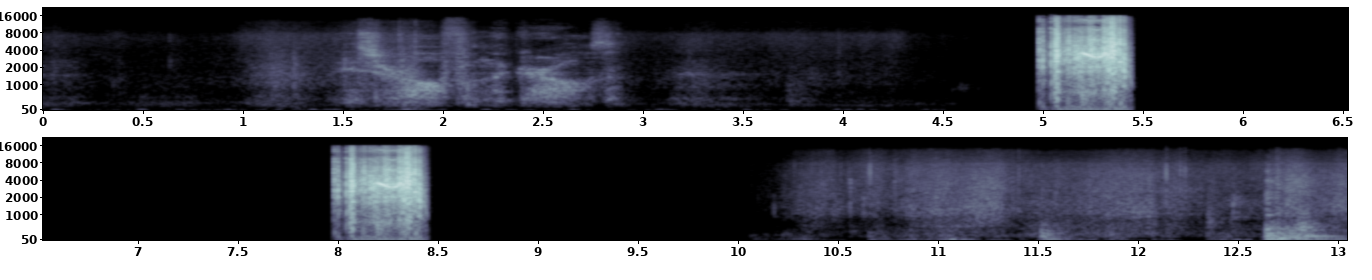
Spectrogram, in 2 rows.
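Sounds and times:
low murmured voice: 1.5 - 2.9
camera shutter click: 5.0 - 5.5, 8.0 - 8.5.

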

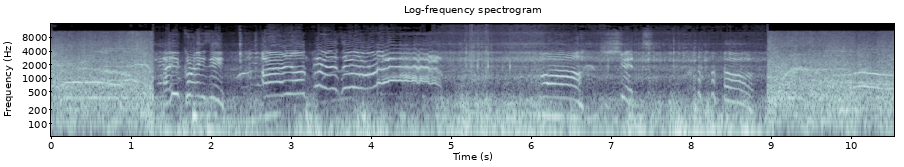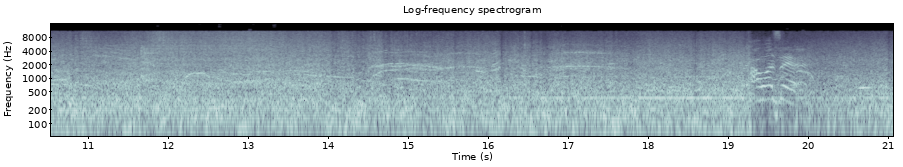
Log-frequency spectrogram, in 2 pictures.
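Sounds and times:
water rushing down a chute: 0.0 - 21.0
low rumble: 0.7 - 21.0
riders shouting and whooping: 3.3 - 4.9.

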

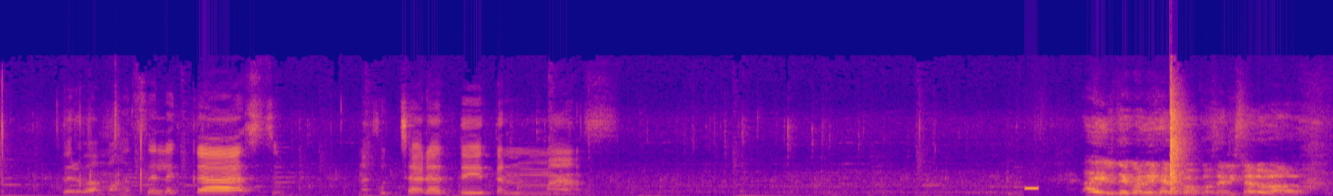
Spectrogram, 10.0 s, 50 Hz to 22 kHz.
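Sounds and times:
low background music: 0.0 - 9.5.

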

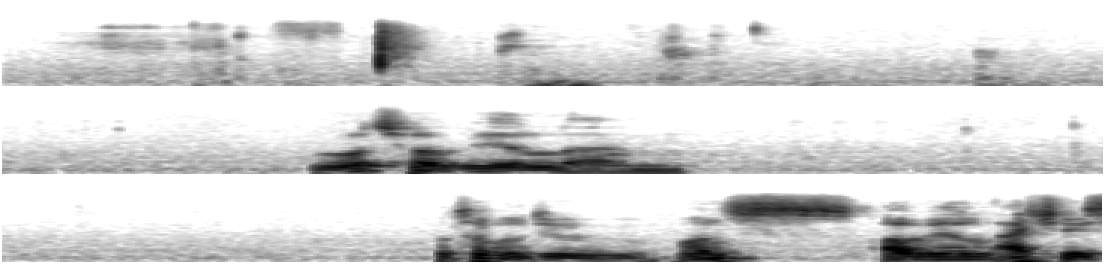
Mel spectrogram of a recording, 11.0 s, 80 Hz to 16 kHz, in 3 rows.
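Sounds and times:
faint soft rustles: 0.2 - 1.3.

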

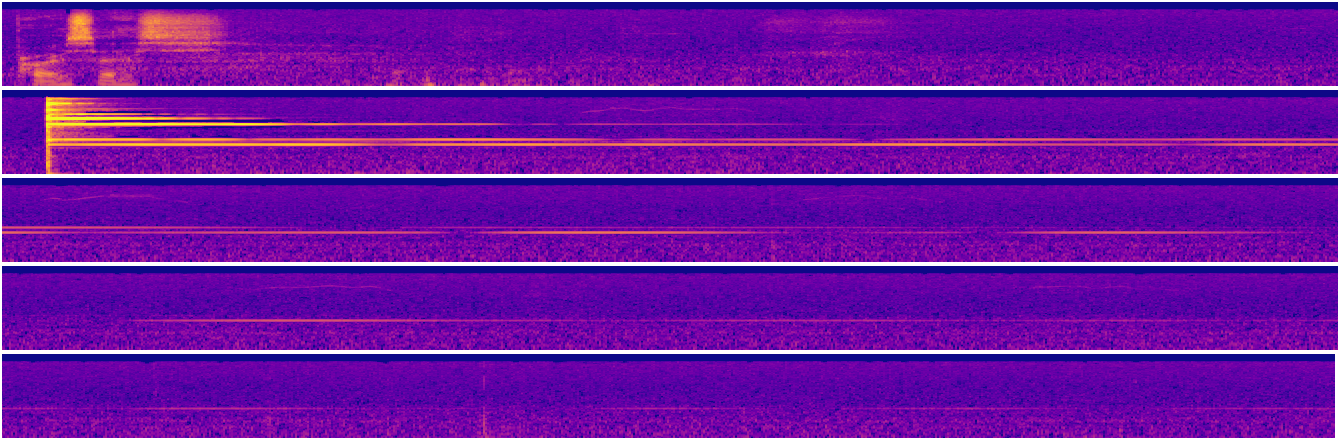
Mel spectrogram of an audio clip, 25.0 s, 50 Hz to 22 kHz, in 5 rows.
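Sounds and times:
tuning forks ringing: 5.2 - 25.0.

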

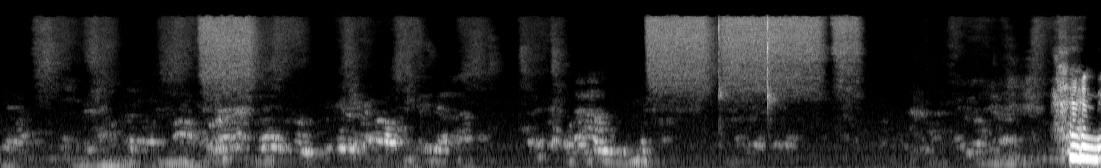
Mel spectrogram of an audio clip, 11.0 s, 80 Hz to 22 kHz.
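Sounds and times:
paint spray gun hissing: 2.0 - 2.6, 6.5 - 8.6.

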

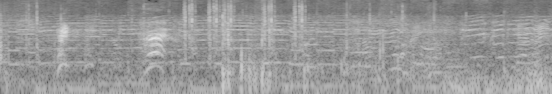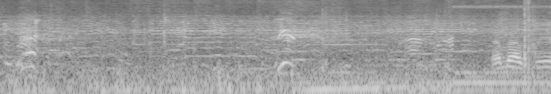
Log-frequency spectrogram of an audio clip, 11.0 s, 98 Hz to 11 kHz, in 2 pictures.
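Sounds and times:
music with sustained tones: 0.0 - 11.0
indistinct voices: 2.7 - 11.0.

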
